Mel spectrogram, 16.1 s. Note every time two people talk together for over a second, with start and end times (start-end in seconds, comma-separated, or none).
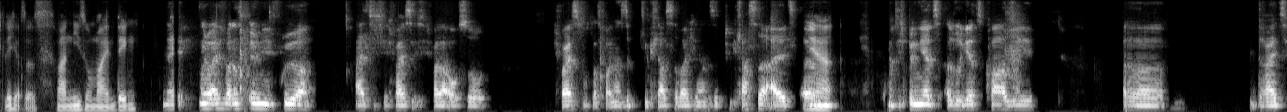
none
